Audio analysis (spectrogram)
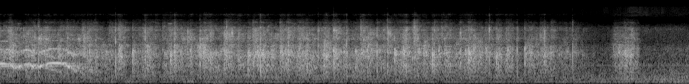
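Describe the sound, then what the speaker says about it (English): A round of applause sound effect, dense steady clapping and cheering held at even loudness for several seconds, then thinning and briefly dipping near the end. "let me find my round of applause"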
